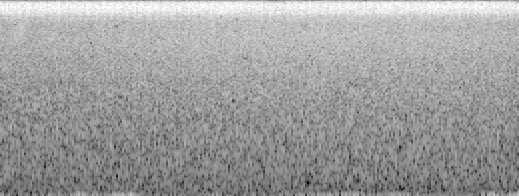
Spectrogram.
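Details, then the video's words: High, even insect trilling from crickets in a summer field, unchanging throughout, with light wind murmuring at low pitch. "Summer field ambience-cricket, insect and light wind sounds"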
